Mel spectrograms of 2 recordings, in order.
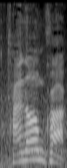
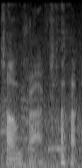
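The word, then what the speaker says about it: khanom krok: Can croc. Yeah, that's what it's called. Not kum croc. Can croc. Sorry, I got the name wrong.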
